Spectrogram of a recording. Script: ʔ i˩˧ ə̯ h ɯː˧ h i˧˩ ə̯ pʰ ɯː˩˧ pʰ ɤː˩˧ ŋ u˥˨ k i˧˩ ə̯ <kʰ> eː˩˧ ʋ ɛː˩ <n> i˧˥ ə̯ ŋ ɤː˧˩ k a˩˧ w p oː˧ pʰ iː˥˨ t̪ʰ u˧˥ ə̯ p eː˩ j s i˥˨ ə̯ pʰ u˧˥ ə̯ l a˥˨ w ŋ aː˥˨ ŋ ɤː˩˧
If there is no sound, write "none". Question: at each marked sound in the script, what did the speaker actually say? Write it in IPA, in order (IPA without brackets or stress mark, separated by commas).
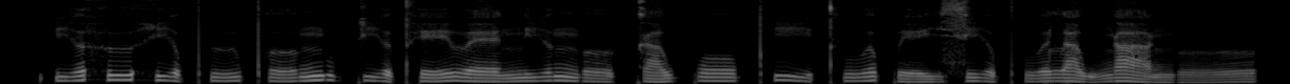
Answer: t̪ʰ, n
